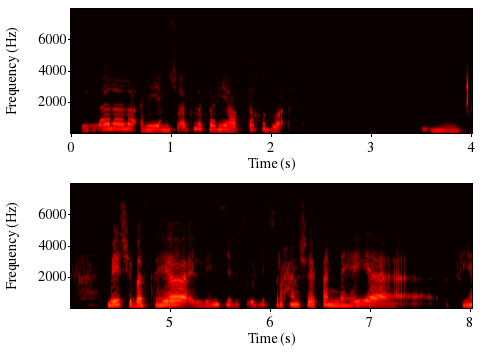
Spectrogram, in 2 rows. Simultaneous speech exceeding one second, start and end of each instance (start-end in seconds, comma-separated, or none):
none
